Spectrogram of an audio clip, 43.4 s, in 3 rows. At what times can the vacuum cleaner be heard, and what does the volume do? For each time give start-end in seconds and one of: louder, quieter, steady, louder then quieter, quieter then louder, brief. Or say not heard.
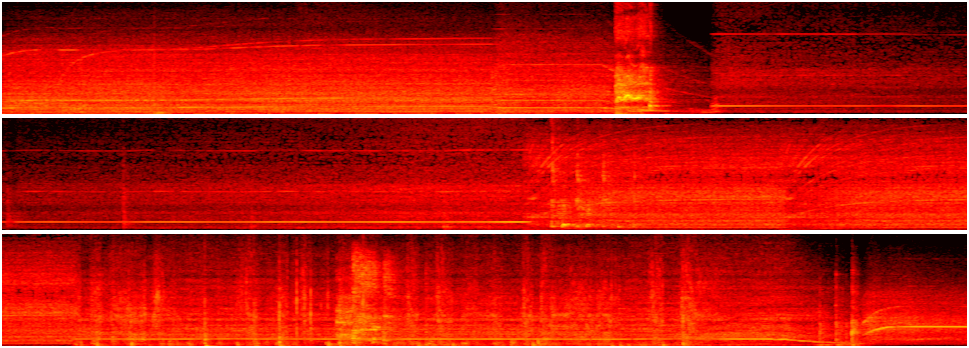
0.0-43.4 quieter then louder.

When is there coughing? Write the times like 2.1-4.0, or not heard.
9.2-9.8, 22.6-24.0, 34.0-35.1.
